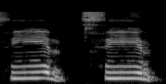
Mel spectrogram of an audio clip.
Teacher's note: জিহ্বার আগাটা যদি সামনের নিচের দুই দাঁতের আগার সঙ্গে লাগে তাহলে হবে সিন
